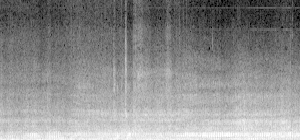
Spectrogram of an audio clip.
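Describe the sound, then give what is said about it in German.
A helicopter taking off: a loud, continuous rotor and engine roar that holds steady throughout and swells slightly in the second half. “ein abhebender Heli-Chop-Chop. Ja, hatte ich auch schon mal im Podcast. War sehr laut.”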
